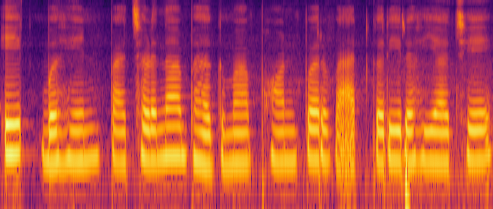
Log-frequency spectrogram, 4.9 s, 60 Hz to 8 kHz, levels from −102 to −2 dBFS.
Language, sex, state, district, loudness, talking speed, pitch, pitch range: Gujarati, female, Gujarat, Navsari, -18 LUFS, 120 wpm, 190 Hz, 185-195 Hz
